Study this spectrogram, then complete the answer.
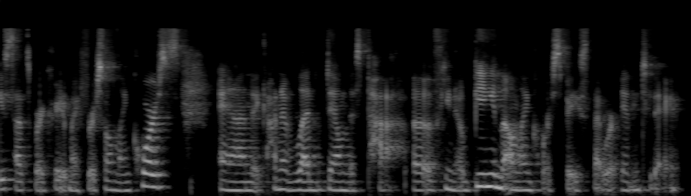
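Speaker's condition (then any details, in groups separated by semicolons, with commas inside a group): No condition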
